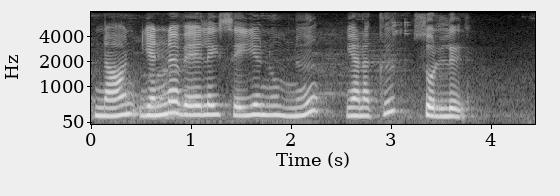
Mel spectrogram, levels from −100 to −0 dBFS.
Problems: none marked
